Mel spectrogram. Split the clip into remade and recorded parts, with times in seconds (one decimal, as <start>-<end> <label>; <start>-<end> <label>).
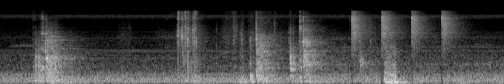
0.0-5.0 recorded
